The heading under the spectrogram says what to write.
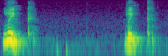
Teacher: So you can hear that final K is only partially aspirated, so it's just a link, not a link.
